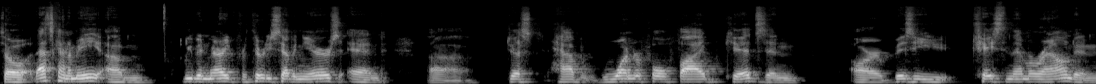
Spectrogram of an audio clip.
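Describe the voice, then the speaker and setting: A man has a plain, everyday voice at medium pitch with ordinary pitch variation. The recording is very clean, with a silent background. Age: 60s. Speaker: retired orthopedic surgeon, bereaved father. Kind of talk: podcast interview, personal story.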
